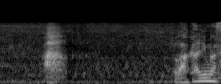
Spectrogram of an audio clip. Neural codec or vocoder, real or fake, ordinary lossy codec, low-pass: codec, 16 kHz, 4 kbps, X-Codec, WavLM features, trained on Multilingual LibriSpeech; fake; none; 7.2 kHz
